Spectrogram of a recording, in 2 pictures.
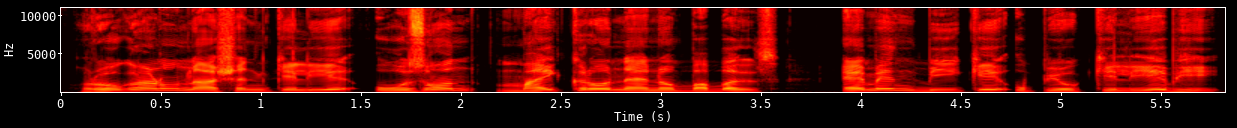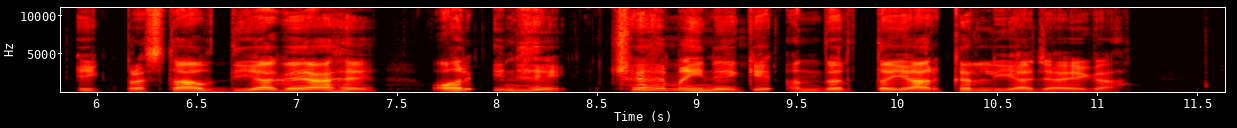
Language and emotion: Hindi, neutral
